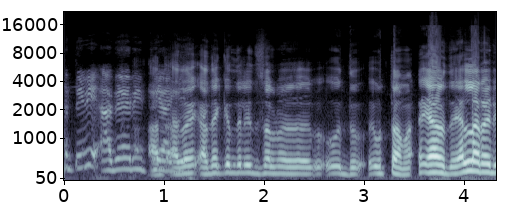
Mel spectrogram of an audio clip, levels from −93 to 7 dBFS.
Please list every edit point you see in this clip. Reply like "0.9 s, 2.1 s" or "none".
none

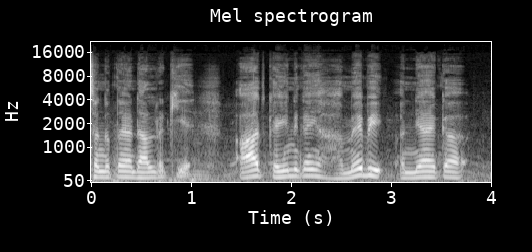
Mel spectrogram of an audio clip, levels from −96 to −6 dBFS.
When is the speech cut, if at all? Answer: 1.2 s, 3.0 s

